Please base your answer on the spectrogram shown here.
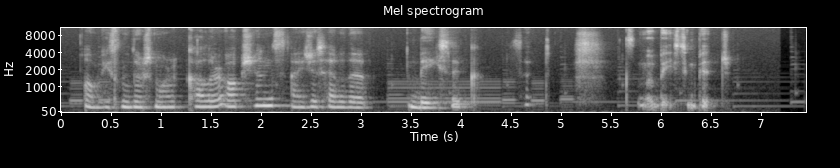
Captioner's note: sniff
